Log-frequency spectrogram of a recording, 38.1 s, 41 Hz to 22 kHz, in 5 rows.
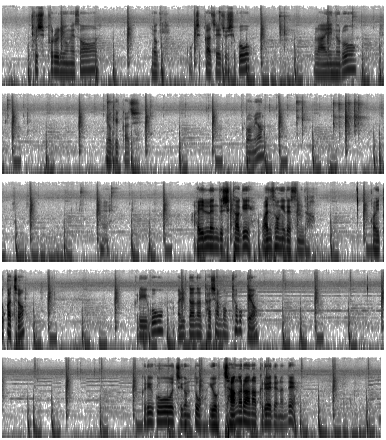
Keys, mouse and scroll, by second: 3.5-5.5 middle drag, 6.5 click, 7.1 shift+middle click, 7.7 shift+middle click, 9.5 click, 10.0-10.3 scroll down 1, 10.6 scroll up 1, 10.9 middle click, 11.2-11.7 scroll down 1, 11.7 click, 12.1 middle click, 12.8 click, 14.0 middle click, 14.9 middle click, 15.1 scroll down 1, 15.3 scroll up 1, 15.4-16.0 scroll down 1, 16.0 middle click, 16.7 scroll down 1, 16.9 shift+middle click, 17.6 shift+middle click, 18.5-18.9 scroll up 1, 19.2 middle click, 20.2-20.6 scroll down 1, 21.1 shift+middle click, 23.1 shift+middle click, 23.6-26.9 scroll down 1, 26.9 click, 29.7-31.5 middle drag, 32.0 click, 33.0 middle click, 33.7 shift+middle click, 36.2-36.7 scroll up 1.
